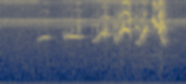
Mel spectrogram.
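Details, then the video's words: A young double-collared seedeater sings two thin, high whistles, then a quick burst of rising, twittering notes, over a faint steady high-pitched hiss. "CANTO do FILHOTE DE COLEIRO"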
